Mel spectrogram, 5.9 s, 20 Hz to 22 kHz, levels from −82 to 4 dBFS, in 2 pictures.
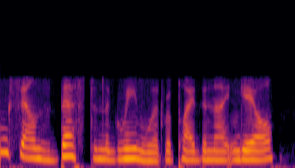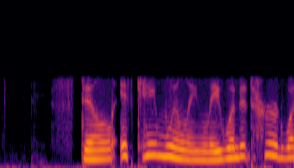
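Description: Speech passed through a Bluetooth CVSD headset codec, whose one-bit slope coding fits a 64 kbps link: nothing above 3.8 kHz survives, and audible granular hiss and scratchy s sounds result. At 1.02 s, an electrical switching spike, likely from a nearby switch or discharge coupling into the line, adds a sharp snap on top.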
